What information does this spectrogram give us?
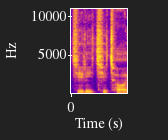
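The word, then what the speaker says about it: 吉利汽车: 합니다 바로 질의 자동차입니다 질의 자동차의 중국어 발음은 지 리치 쳐 입니다 치 천은 중국어로 자동차 라는 뜻인데요 지리가 한자로는 길 이라고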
